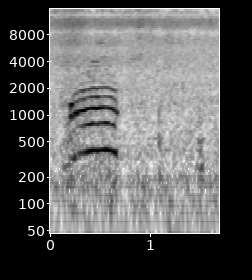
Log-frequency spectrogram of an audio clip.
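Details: Lin, a patient pet cat kept alongside a baby, gives a single short meow lasting about half a second, clear and slightly falling, followed by quiet room noise and a few faint soft sounds.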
